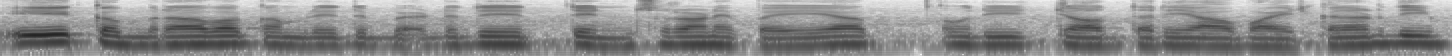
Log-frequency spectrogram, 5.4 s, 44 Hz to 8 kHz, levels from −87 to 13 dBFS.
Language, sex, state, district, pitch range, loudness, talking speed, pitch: Punjabi, male, Punjab, Kapurthala, 125-140 Hz, -19 LUFS, 185 wpm, 135 Hz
